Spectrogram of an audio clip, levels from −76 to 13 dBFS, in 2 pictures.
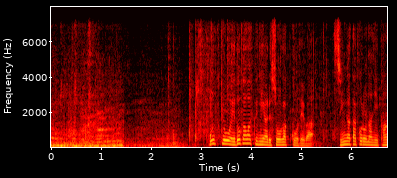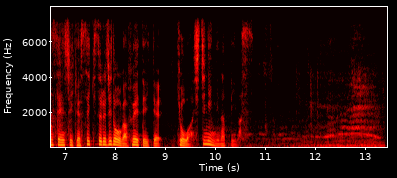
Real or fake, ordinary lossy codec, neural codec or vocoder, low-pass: fake; none; codec, 16 kHz, 16 kbps, FreqCodec, smaller model; 7.2 kHz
